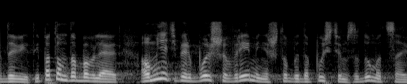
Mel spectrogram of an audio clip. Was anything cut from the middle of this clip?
no; 0 cuts

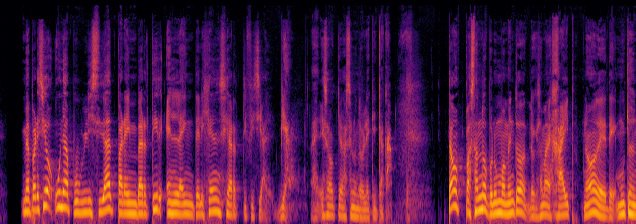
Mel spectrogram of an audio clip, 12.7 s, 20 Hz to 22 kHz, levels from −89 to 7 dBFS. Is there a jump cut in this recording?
no; 0 cuts

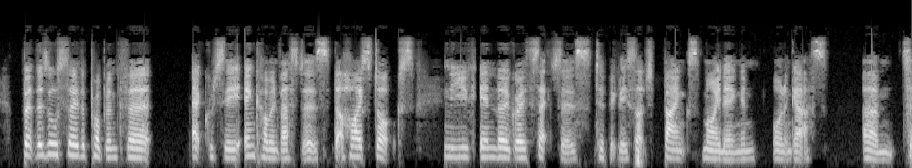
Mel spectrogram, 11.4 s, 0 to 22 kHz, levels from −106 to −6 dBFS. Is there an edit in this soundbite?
yes; 6 cuts; at 4.2 s, 4.5 s, 5.6 s, 5.9 s, 7.4 s, 8.2 s

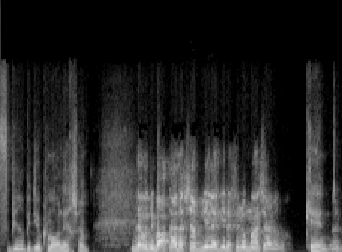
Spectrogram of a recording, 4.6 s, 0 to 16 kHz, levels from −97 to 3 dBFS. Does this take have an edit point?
no; 0 cuts

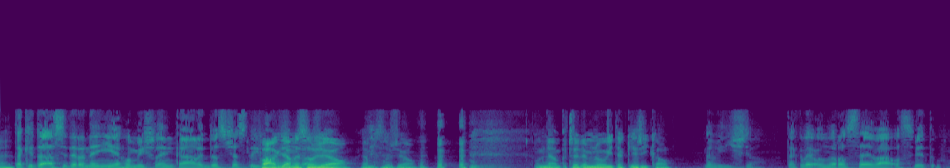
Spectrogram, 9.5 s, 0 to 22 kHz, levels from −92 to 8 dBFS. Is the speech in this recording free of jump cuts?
yes; 0 cuts

